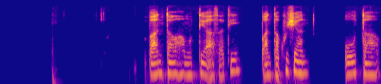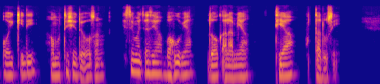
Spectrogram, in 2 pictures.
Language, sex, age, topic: Gamo, male, 25-35, agriculture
